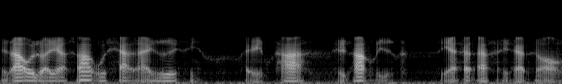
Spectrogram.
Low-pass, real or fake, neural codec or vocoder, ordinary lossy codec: 3.6 kHz; fake; autoencoder, 22.05 kHz, a latent of 192 numbers a frame, VITS, trained on many speakers; none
